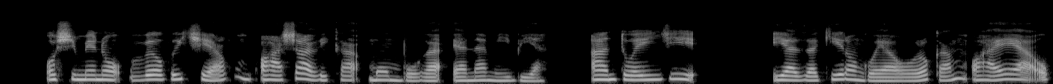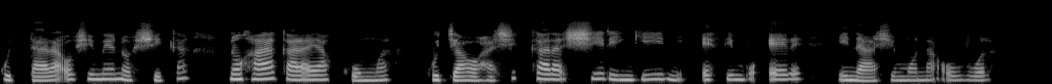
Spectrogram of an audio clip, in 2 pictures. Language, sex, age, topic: Oshiwambo, female, 25-35, agriculture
